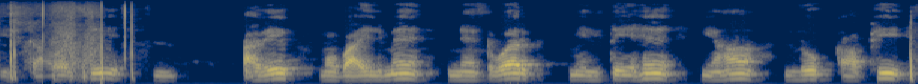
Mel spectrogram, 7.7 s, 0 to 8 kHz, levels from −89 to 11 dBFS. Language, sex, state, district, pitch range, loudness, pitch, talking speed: Hindi, male, Bihar, Saran, 110-140 Hz, -21 LUFS, 135 Hz, 110 wpm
